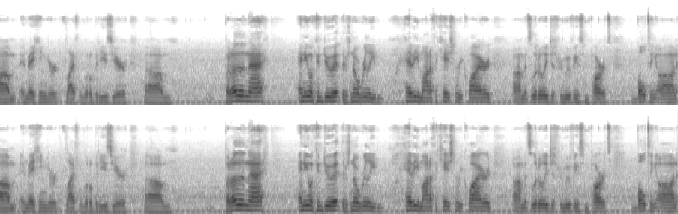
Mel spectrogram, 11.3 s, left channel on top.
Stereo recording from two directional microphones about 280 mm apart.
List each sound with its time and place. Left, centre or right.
0.0 s a man's voice: centre
3.7 s a man's voice: centre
